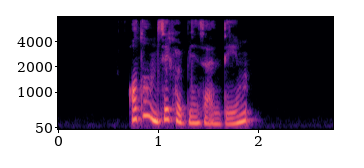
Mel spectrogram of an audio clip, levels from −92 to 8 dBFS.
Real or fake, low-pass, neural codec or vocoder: fake; 7.2 kHz; vocoder, 22.05 kHz, 80 mel bands, Vocos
